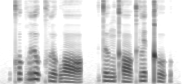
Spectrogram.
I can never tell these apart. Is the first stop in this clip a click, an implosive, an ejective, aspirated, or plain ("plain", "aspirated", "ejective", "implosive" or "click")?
aspirated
